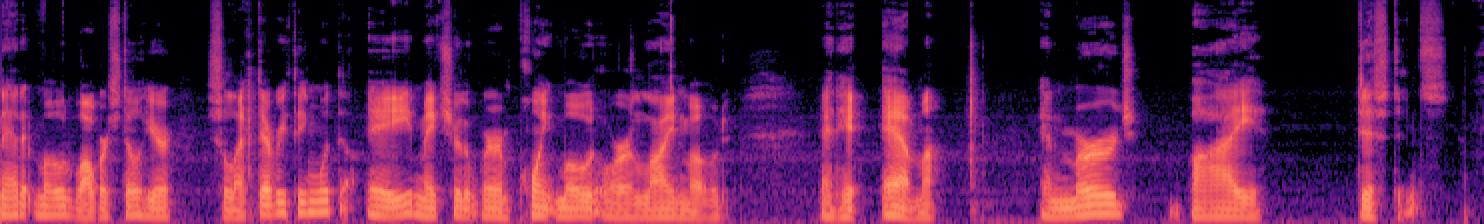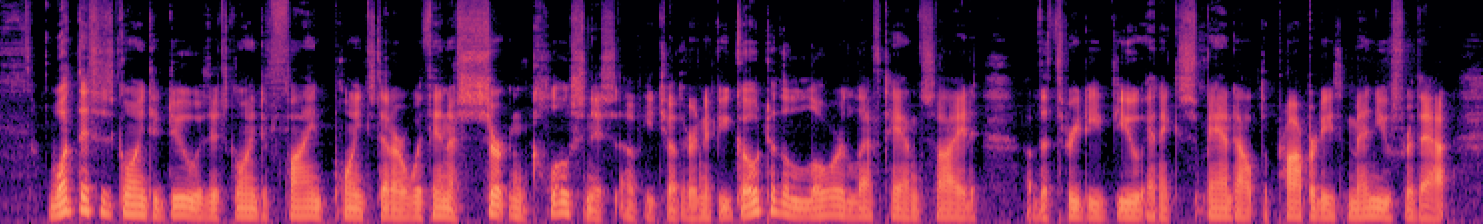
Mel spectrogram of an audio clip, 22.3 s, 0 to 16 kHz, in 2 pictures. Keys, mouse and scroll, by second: 1.8 a, 7.2 m.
